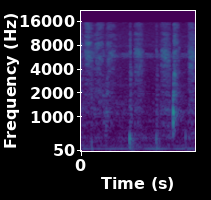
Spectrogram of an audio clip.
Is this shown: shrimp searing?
no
